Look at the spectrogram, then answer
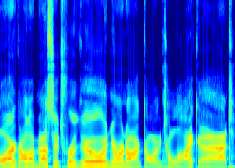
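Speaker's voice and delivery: warbled, terrifying voice. Retelling a film scene where a student speaks from outside, Wyndham's warbled voice. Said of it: "he's speaking in this warbled voice".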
